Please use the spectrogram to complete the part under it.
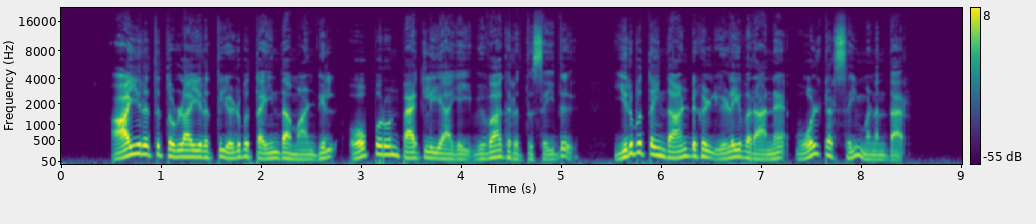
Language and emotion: Tamil, neutral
